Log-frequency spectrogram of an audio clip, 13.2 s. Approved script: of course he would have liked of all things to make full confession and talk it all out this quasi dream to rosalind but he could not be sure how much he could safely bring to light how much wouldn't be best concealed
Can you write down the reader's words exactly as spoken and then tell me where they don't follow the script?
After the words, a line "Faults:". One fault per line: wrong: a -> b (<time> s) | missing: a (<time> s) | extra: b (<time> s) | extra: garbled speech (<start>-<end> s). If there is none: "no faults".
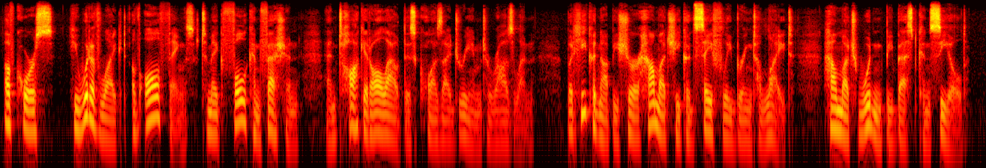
of course he would have liked of all things to make full confession and talk it all out this quasi dream to rosalind but he could not be sure how much he could safely bring to light how much wouldn't be best concealed
Faults:
no faults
